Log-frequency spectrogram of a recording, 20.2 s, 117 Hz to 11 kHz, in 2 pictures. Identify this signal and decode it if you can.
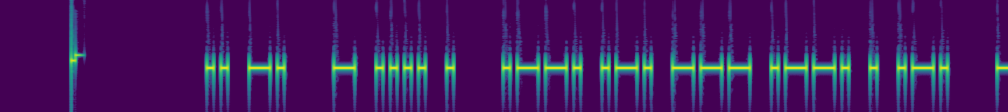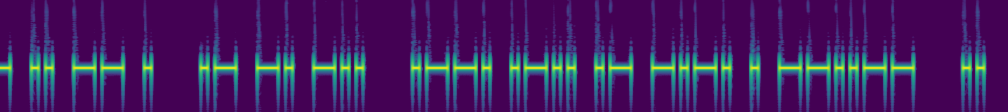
Morse code, heard as a keyed tone, about 17 wpm, 700 Hz. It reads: IN THE PROPER TIME AND PLACE, I
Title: Sentences from Top 1000 Words - Review Part 5 - 17wpm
